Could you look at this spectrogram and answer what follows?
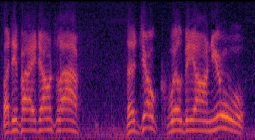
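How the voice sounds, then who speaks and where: A man voicing a cruel, menacing Caliph who gloats slowly over his captive. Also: sits high, gravelly, fairly bright tone, dull audio, a little hiss or hum, heavily acted. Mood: gloating. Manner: slow, gloating, sinister. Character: cruel, menacing male Caliph ruler who laughs at threats.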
